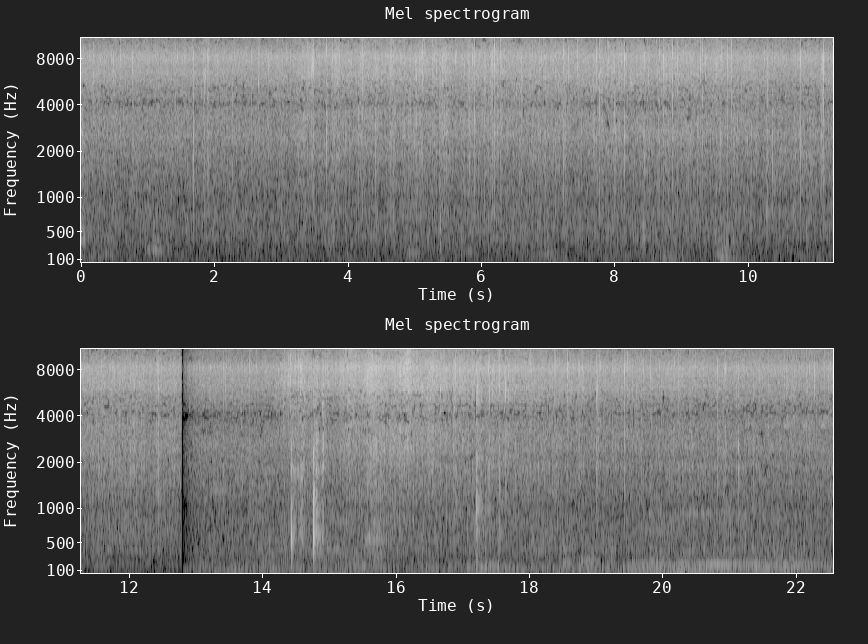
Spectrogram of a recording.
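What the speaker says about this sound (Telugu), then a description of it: "అల్లం వెల్లుల్లి, జాక్ ఫ్రూట్ సీడ్స్, ఉల్లిపాయ ముక్కలన్నీ ఫ్రై అవుతున్నాయి కదా" Ginger, garlic, jackfruit seeds and onion pieces fry in a pan for a jackfruit seed and drumstick curry, giving a steady, even sizzle throughout with a brief clatter midway and no talking.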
